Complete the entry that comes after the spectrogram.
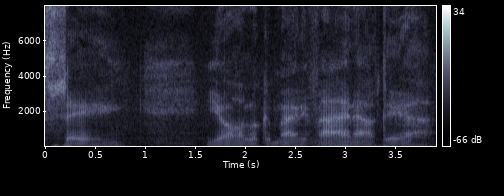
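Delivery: low slow smooth-talker voice; deep suave voice. Pretend. Put-on low voice greeting viewers.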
